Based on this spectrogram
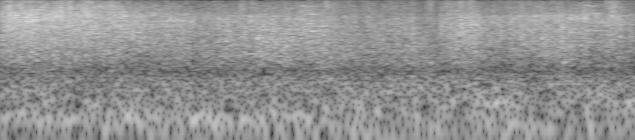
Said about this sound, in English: the air was rent by the sound of screeching tin as the shed was ripped apart.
